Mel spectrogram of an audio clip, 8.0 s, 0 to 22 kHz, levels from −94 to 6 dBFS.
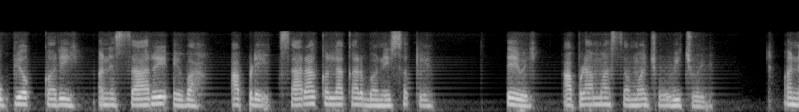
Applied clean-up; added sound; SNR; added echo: neural mask model RNNoise.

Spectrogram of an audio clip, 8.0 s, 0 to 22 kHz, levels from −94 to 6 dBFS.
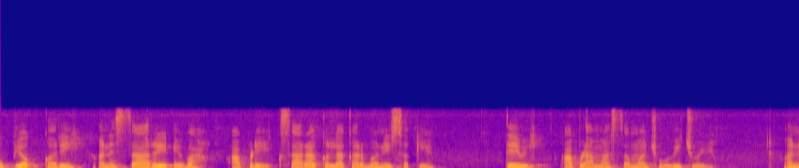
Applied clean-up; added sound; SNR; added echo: neural mask model Resemble Enhance denoiser.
